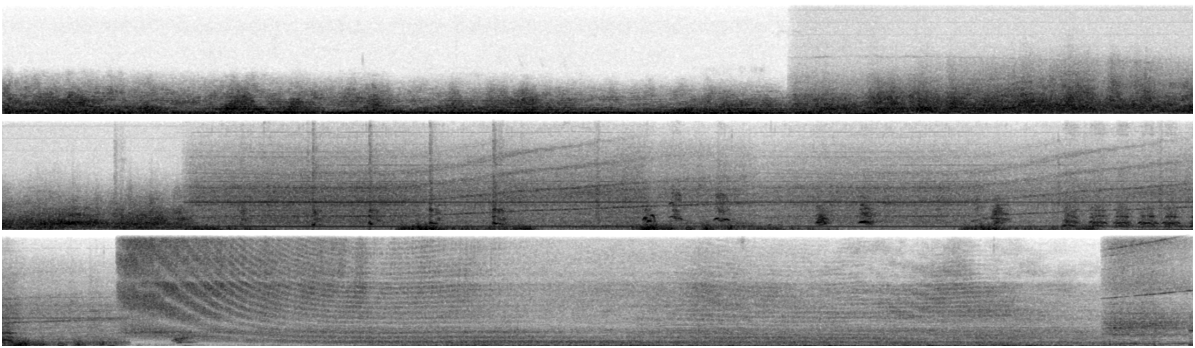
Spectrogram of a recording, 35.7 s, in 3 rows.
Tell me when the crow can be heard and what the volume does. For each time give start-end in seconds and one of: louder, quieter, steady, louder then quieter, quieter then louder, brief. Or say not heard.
not heard.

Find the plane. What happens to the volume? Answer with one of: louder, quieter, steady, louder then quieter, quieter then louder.
quieter.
